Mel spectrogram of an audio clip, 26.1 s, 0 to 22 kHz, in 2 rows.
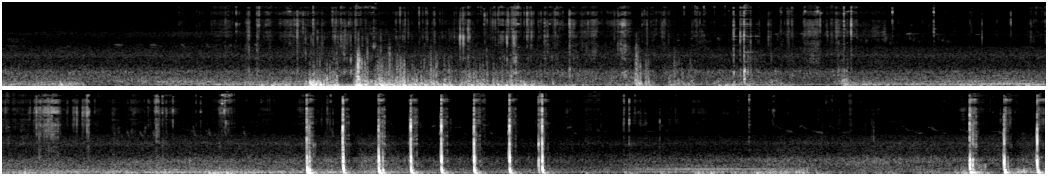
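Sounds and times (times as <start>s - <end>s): low background rumble: 10.6s - 20.5s, 24.9s - 26.0s.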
